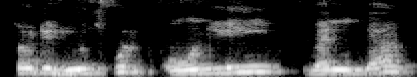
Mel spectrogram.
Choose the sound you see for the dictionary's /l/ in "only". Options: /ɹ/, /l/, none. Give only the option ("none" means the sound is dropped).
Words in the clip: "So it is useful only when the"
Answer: /l/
